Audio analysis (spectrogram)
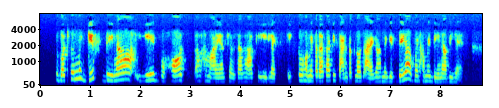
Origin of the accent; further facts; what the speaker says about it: South India, India; मैं साउथ से बिलोंग करती हूँ, तो मेरी family usually lived away from south of India.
